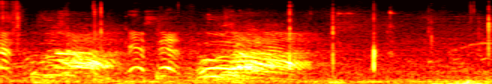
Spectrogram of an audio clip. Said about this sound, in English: And we just heard the hip hip huzzah. Is that a regular ritual? Game's over. You cheer each other team, you shake hands, and then there'll be a break before our next game.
